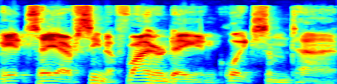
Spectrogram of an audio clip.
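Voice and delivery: put-on pirate puppet voice. Voicing a pirate puppet greeting a shipmate: pirate voice. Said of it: "Pirate puppetry".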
